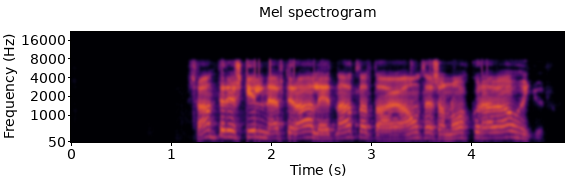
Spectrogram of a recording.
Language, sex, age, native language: Icelandic, male, 50-59, Icelandic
